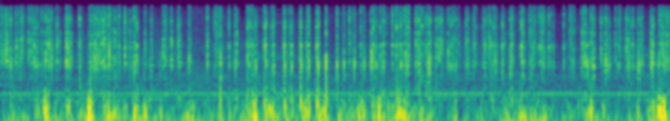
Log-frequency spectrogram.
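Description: Fingertips rapidly press the keys of a small black handheld plastic mini wireless keyboard, producing a dense, fast stream of sharp, bright clicks and clacks with almost no ring. A faint steady low hum sits underneath throughout.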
